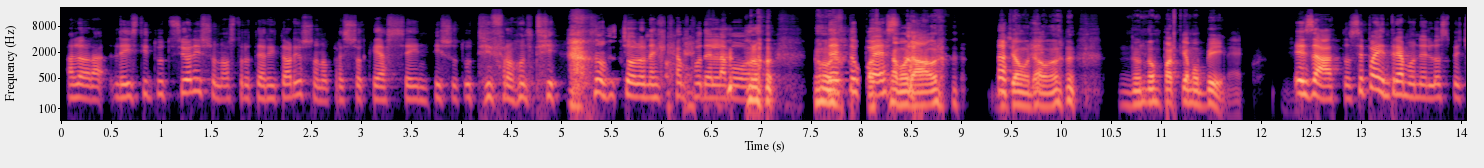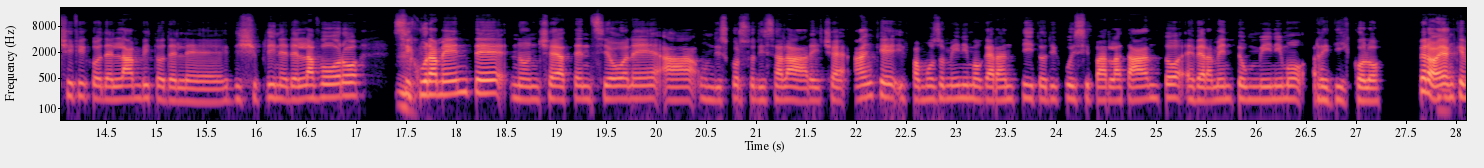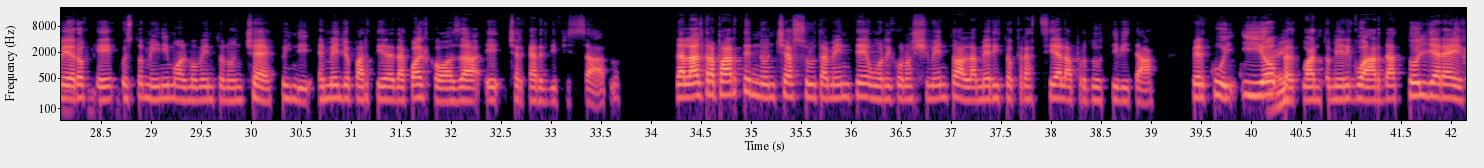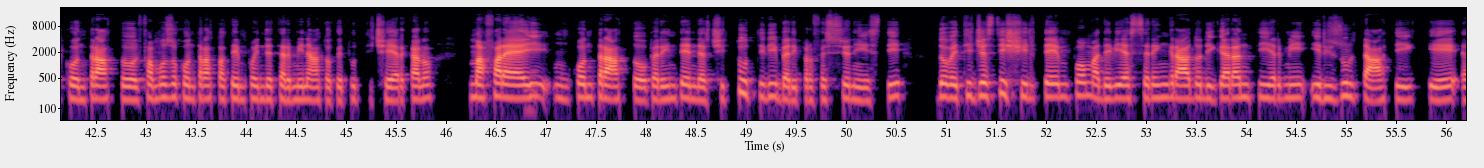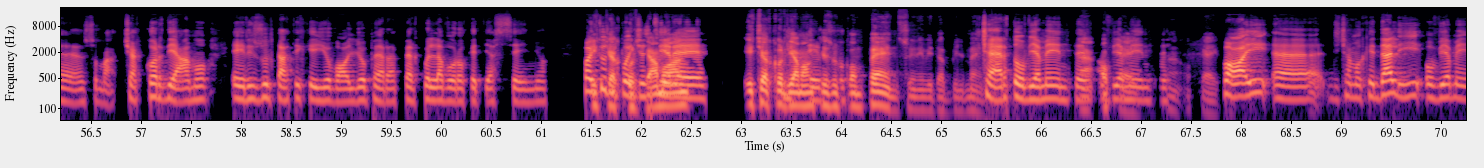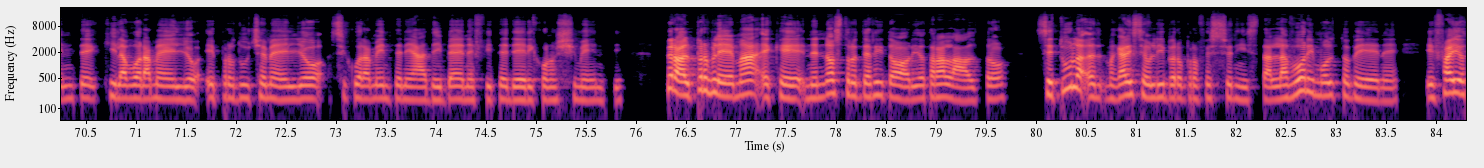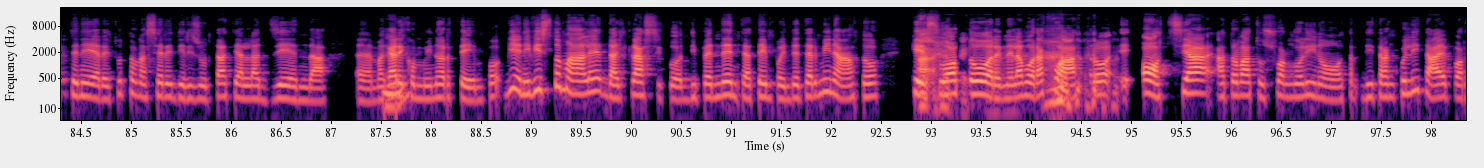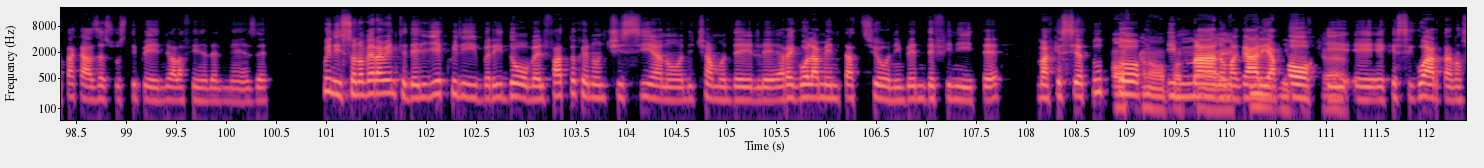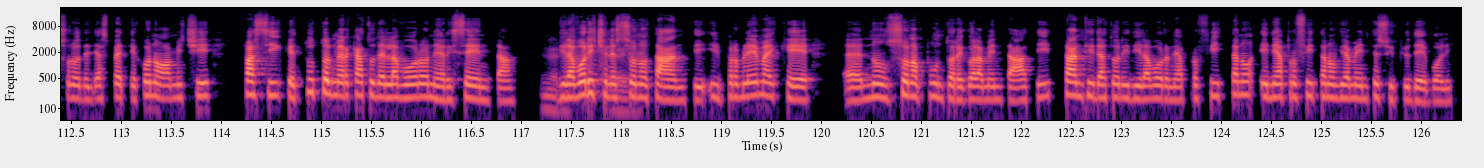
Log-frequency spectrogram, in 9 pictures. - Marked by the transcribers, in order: chuckle; laughing while speaking: "Okay, partiamo da un diciamo, da un"; laughing while speaking: "tutti i fronti, non solo"; unintelligible speech; other background noise; laughing while speaking: "questo"; chuckle; "cioè" said as "ceh"; stressed: "io"; "insomma" said as "nsomma"; in English: "benefit"; chuckle
- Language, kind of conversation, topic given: Italian, podcast, Come gestisci il confine tra lavoro e vita privata?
